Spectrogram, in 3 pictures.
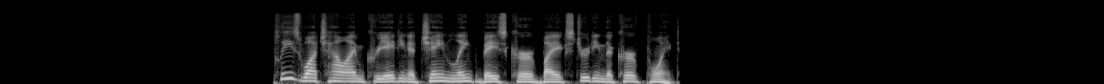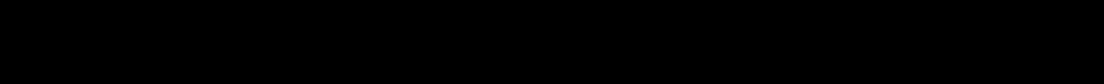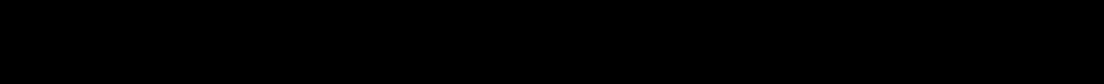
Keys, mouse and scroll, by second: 0.7 g, 5.0 middle click, 5.5 middle click, 6.1-7.4 scroll up 6, 7.4 KP_7, 8.5-9.1 scroll up 1, 9.1-9.4 scroll up 1, 9.4 shift+middle click, 10.6-11.6 scroll up 1, 12.0 e, 15.0 KP_1, 17.6 g, 19.7 e, 21.6-22.2 scroll down 9, 23.0 e, 25.1 scroll down 3, 25.9 e, 28.6-30.2 scroll up 11, 30.0 middle click, 30.2 middle click, 30.6 middle click, 31.5 click, 32.6 middle click, 32.8 middle click.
